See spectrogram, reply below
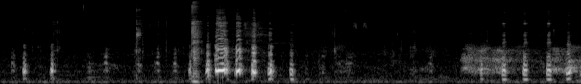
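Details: Desi hens giving loud, rhythmic clucks, a burst of short stacked notes in the middle, then a rougher run of repeated clucks over a faint low hum.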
